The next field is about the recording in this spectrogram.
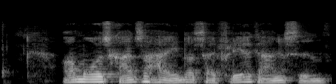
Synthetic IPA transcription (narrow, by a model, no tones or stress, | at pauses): ɒ̽mʁɔ̽ːð̩ˠsɡ̥ʁansɐɦɑ̈end̥ʁɐðˠsɑ̈ɪfle̝ːɐɡ̥ɑ̈ŋəsiːðˠn̩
